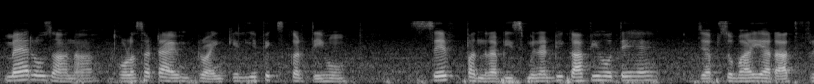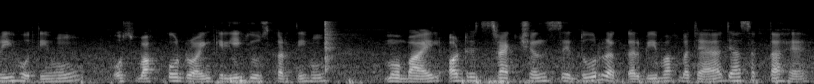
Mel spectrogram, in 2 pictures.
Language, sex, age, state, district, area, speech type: Urdu, female, 45-60, Delhi, South Delhi, urban, spontaneous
